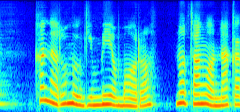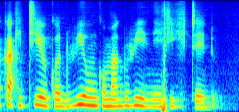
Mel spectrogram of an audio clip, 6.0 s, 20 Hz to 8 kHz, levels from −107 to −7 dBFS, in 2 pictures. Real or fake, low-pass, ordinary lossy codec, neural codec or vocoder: fake; none; none; codec, 16 kHz, about 1 kbps, DyCAST, with the encoder's durations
